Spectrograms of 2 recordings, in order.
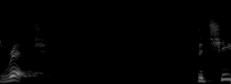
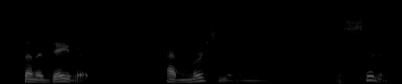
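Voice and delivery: lower, much softer humble plea; hushed, reverent prayer; quiet plea; 6 semitones lower, 9 dB quieter than usual. Retold or imitated. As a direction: say it softly, as a confession. Preacher re-reads the beggar's plea.

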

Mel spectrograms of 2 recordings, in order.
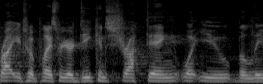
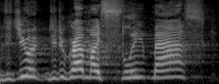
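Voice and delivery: put-on child asking; 9 semitones higher, 4 dB louder than usual. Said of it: "the other one said".

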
